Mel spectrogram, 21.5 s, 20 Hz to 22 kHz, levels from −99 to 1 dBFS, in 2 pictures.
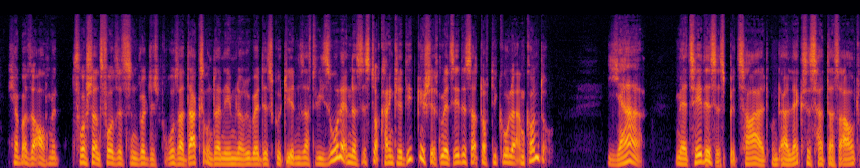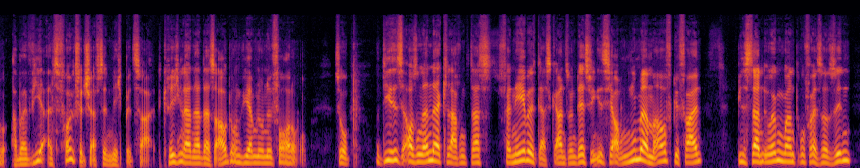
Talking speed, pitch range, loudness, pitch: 205 wpm, 135-175 Hz, -20 LUFS, 155 Hz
